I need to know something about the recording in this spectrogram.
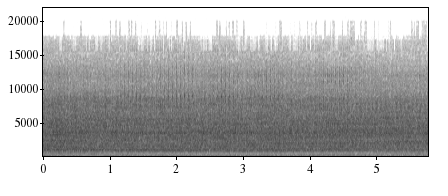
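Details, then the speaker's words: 1987 BMW 528e (E28), sat about two years, stale gas and a big split in the intake: lumpy, uneven idle with a heavy groaning drone underneath. At least one cylinder suspected not firing, loud noise thought to be the transmission; unconfirmed. "sounds like we've got at least one cylinder that's not firing and there is a horrendous noise coming from what we think is the transmission"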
